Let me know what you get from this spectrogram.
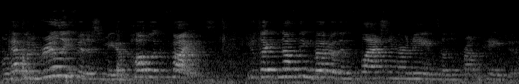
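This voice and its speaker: Woman playing high-voiced scornful dramatic lady. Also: fast talker, close to an everyday voice. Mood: indignant. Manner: indignant, theatrical. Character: exasperated, dramatic woman scorning her old lover. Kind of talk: comic stage acting, readers theatre. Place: indoor stage or hall. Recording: echoey hall, distant mic, clear noise.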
